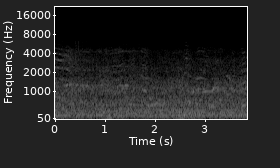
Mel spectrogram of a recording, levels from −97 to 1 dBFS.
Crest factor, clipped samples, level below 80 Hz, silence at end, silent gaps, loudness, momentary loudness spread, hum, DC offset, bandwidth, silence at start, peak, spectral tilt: 14 dB; under 0.1%; -72 dBFS; 0 s; none; -58 LUFS; 1 LU; none; under 0.1%; 8 kHz; 0 s; -44 dBFS; -5.5 dB/octave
